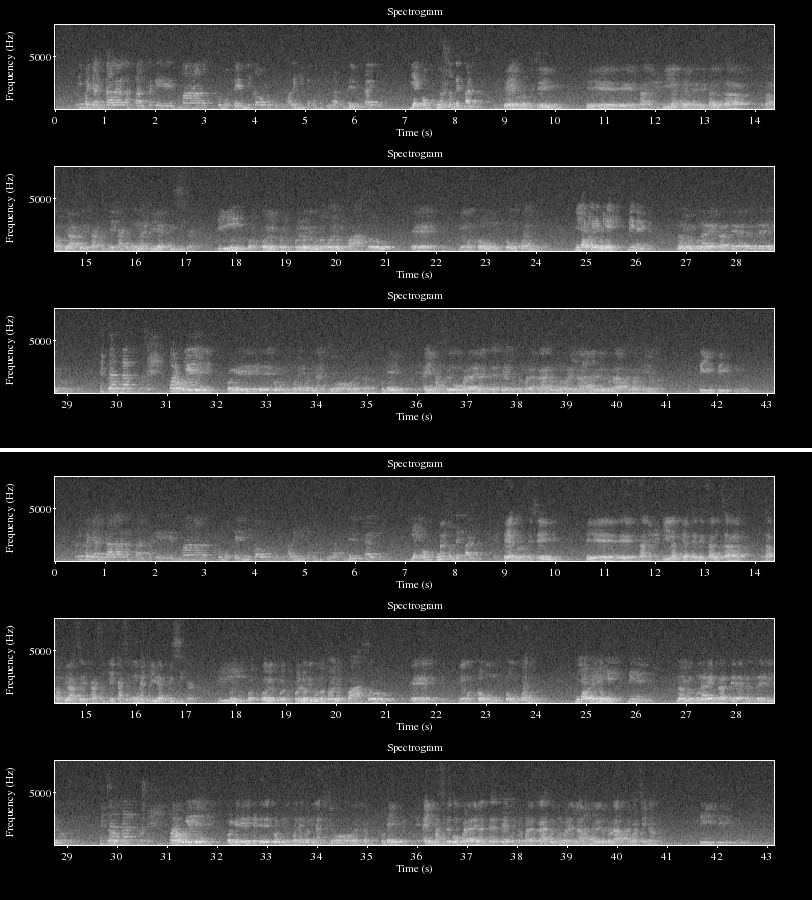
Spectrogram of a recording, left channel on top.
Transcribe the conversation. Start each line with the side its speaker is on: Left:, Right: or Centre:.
Right: Ah,
Left: Y pues ya
Right: perfecto.
Left: está la, la salsa que es más como técnica o profesional, hay gente profesional que se dedica a eso. Y hay concursos
Right: Ah,
Left: de salsa.
Right: sí,
Left: Entonces,
Right: pues, sí, sí. Sí, eh, eh, o sea, aquí las clases de salsa, o sea, son clases, casi, y es casi como una actividad física,
Left: sí,
Right: por, por- por lo, por- por lo riguroso de los pasos, eh, es- es, digamos, es todo un, todo un cuento.
Left: mira
Right: Ahora,
Left: que,
Right: yo,
Left: que, dime, dime.
Right: No, u- una vez traté de aprender y no, no pude.
Left: <laughs>
Right: No, no, no. No,
Left: ¿Por
Right: porque,
Left: qué?
Right: tie- porque tienes que tener coordina- buena coordinación, ¿no? Porque hay un, pa- eh, hay un pasito como para adelante, después otro para atrás, después uno para
Left: Ajá.
Right: el lado, para el otro lado, algo así, ¿no?
Left: Sí, sí, sí.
